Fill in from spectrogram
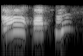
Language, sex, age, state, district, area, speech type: Assamese, female, 45-60, Assam, Tinsukia, urban, conversation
